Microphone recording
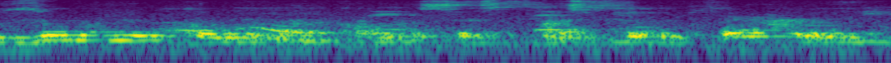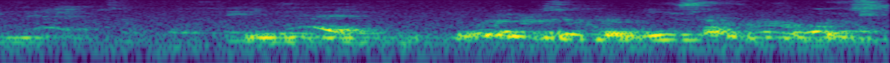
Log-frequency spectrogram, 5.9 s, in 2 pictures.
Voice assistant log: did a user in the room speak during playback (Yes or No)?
Yes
